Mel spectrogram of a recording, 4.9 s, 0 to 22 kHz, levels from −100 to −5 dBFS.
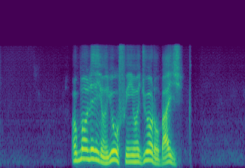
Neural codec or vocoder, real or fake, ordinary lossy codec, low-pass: codec, 16 kHz, 0.7 kbps, FocalCodec; fake; none; 7.2 kHz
